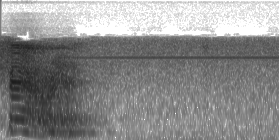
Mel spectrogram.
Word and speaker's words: Fearon: Yes, Fearon. How do you spell it?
